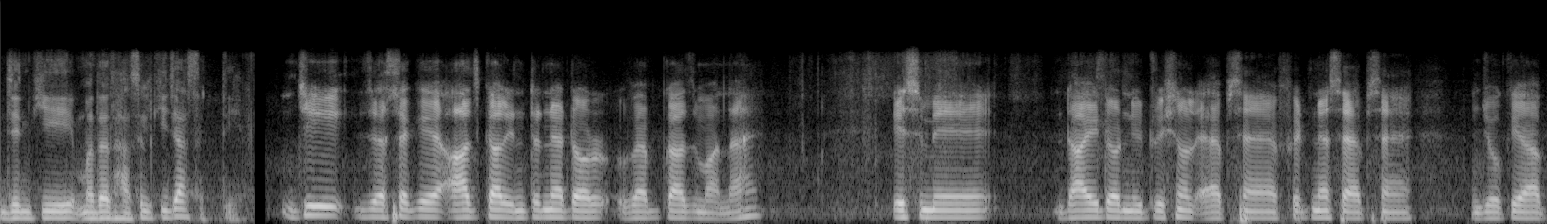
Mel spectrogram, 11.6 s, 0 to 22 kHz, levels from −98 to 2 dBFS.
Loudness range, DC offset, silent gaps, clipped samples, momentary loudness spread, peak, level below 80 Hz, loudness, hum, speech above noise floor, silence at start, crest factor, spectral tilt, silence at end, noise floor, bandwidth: 3 LU; under 0.1%; 1.90-1.99 s; under 0.1%; 12 LU; -6 dBFS; -54 dBFS; -25 LUFS; none; 32 dB; 0 s; 20 dB; -6.5 dB/octave; 0 s; -56 dBFS; 8.6 kHz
